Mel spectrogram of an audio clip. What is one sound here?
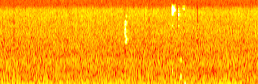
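A young woman bites into food and chews quietly.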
